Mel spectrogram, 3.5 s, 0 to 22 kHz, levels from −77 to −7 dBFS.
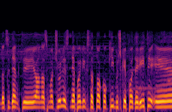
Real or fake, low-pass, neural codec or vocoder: real; 7.2 kHz; none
